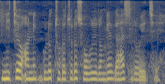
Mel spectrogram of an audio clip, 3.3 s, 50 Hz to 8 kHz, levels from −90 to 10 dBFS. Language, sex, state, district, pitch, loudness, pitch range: Bengali, female, West Bengal, Alipurduar, 235 Hz, -16 LUFS, 220-240 Hz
